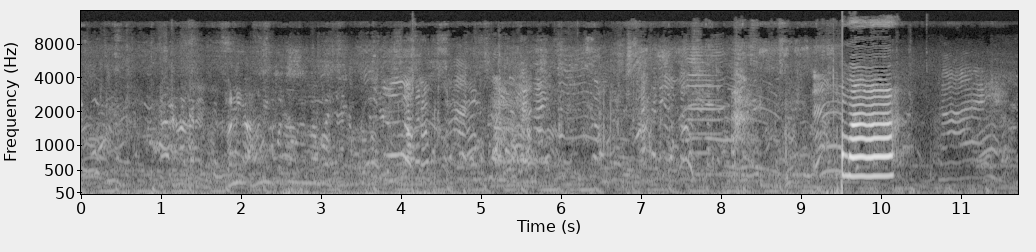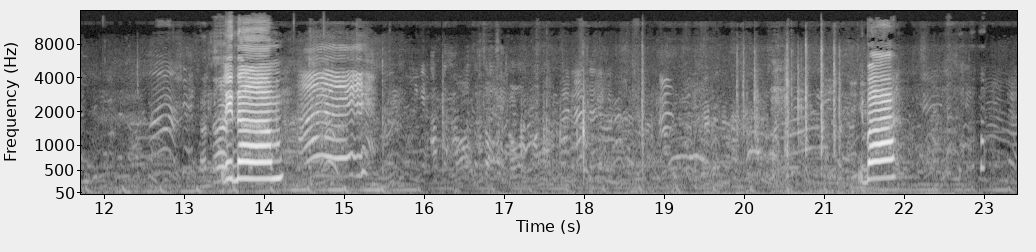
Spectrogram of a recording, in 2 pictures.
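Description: Young women chat and laugh nearby outdoors.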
